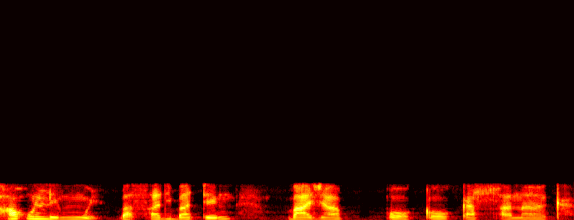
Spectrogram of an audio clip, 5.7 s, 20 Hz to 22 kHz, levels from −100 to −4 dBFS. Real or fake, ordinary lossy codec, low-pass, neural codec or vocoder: fake; none; 3.6 kHz; codec, 16 kHz, 16 kbps, FunCodec, trained on LibriTTS, 50 frames a second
